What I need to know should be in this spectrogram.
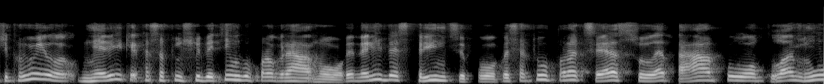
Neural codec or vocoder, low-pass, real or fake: codec, 16 kHz, 1 kbps, FreqCodec, larger model; 7.2 kHz; fake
